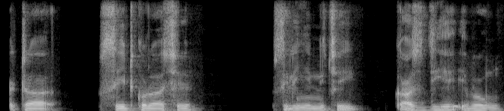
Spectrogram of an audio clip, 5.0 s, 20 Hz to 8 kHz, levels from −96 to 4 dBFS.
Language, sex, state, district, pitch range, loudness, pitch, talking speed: Bengali, male, West Bengal, North 24 Parganas, 110-115 Hz, -25 LUFS, 115 Hz, 120 wpm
